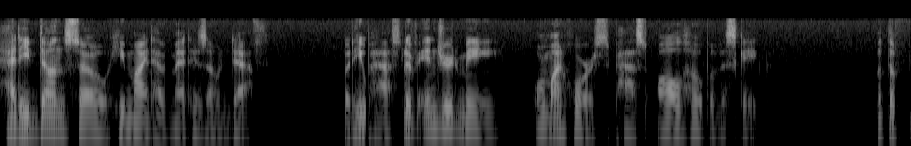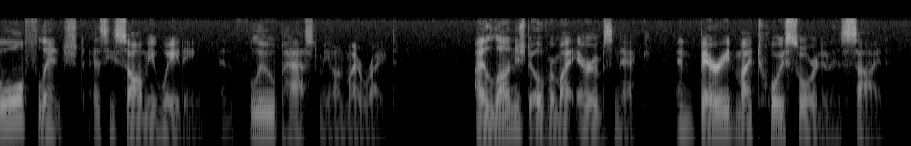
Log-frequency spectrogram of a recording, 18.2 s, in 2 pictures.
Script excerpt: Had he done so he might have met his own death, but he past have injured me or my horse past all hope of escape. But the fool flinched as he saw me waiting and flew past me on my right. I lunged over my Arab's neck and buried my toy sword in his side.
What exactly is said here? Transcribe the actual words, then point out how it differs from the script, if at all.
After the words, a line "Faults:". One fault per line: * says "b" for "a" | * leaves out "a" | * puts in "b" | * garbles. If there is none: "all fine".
Had he done so he might have met his own death, but he past have injured me or my horse past all hope of escape. But the fool flinched as he saw me waiting and flew past me on my right. I lunged over my Arab's neck and buried my toy sword in his side.
Faults:
all fine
